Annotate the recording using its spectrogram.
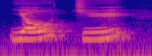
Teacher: So 邮 and 局 both second tone.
